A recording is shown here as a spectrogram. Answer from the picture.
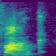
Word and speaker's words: Func: what the funk and funk is spelled f-u-n-c yep and yeah you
